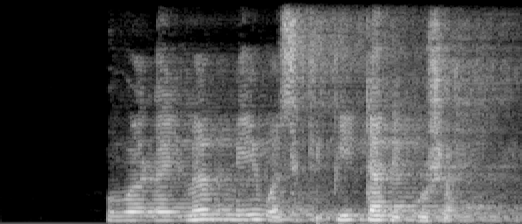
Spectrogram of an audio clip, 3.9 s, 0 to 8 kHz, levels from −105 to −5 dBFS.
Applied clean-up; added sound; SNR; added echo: none; none; none; reverberation time 1.9 s.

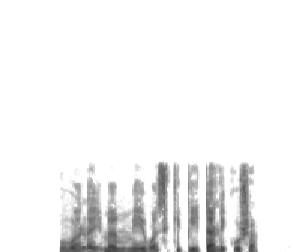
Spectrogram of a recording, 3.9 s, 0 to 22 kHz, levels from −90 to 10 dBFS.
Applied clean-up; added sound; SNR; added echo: none; none; none; none.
